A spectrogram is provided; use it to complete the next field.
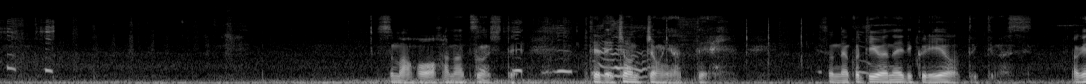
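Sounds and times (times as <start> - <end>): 
dog whimpering: 0.0 - 1.0, 5.0 - 7.3, 8.1 - 9.4
low hum: 0.0 - 10.8
speech: 3.9 - 7.3, 8.3 - 10.8.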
